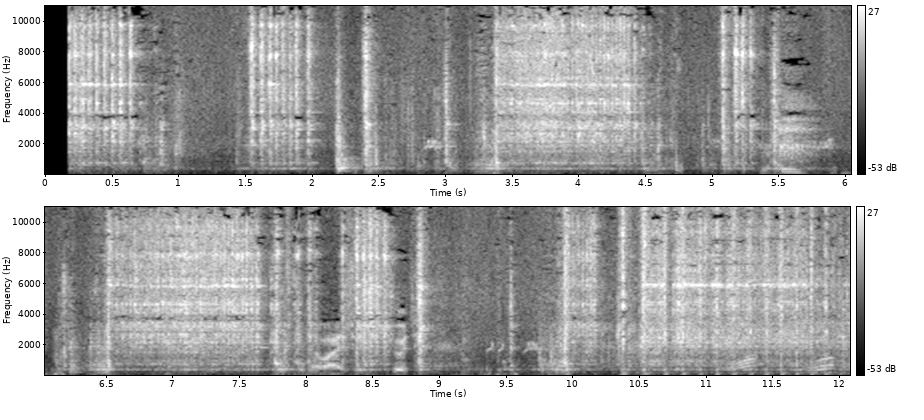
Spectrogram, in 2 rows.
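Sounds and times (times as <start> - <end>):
engine being cranked by hand: 0.2 - 12.0
ratcheting scraping mechanical noise: 0.2 - 12.0.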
